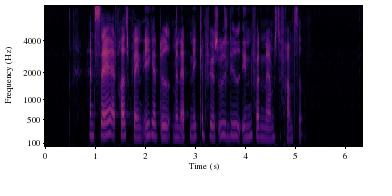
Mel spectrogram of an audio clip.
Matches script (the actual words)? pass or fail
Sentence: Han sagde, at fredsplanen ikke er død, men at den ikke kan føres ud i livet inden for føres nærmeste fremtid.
fail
